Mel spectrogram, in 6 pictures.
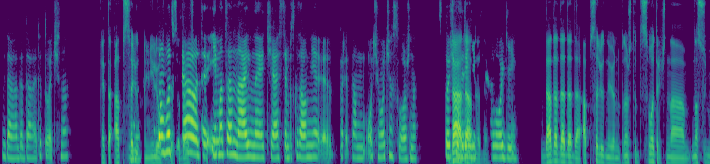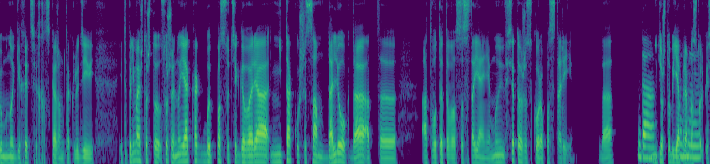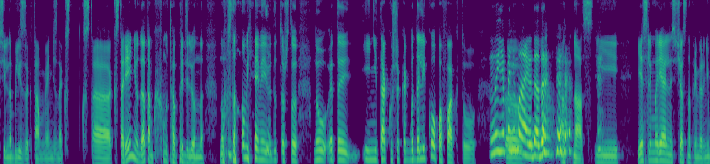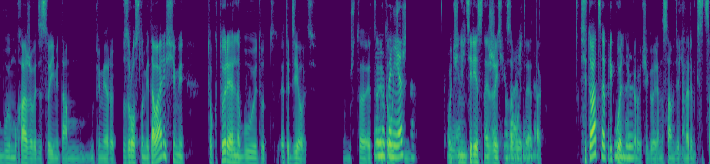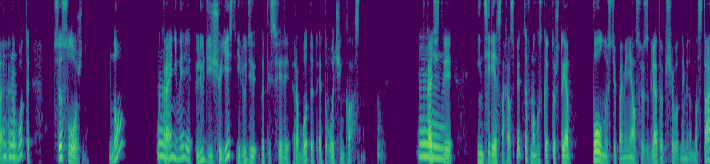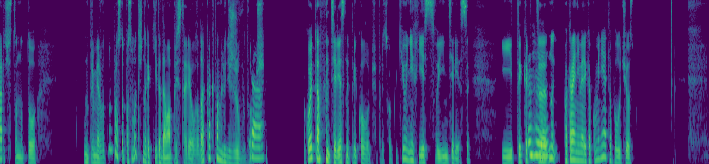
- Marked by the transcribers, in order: laughing while speaking: "какому-то"; unintelligible speech; laughing while speaking: "основном я"; tapping; laugh; tsk; laughing while speaking: "интересный"; tsk
- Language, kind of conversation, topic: Russian, podcast, Какой рабочий опыт сильно тебя изменил?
